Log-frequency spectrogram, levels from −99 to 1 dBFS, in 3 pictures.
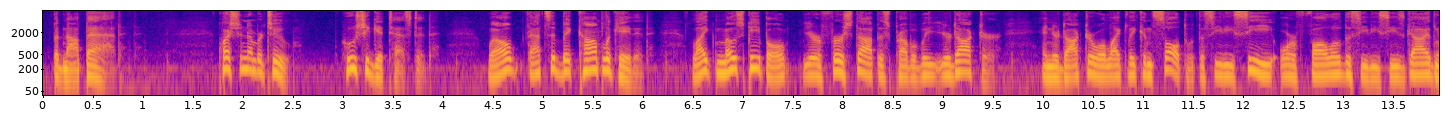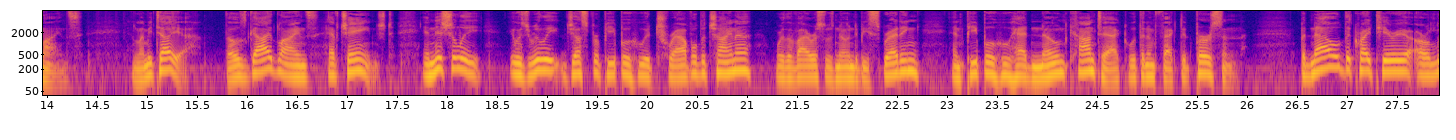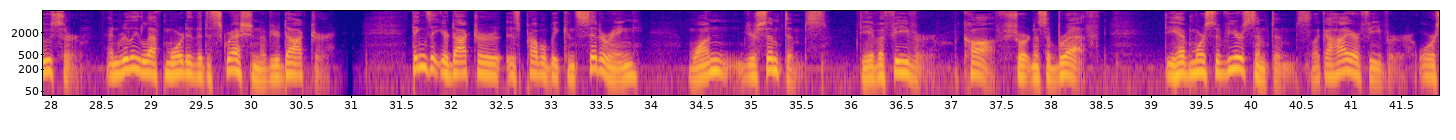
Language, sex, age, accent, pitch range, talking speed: English, male, 40-59, American, 120-165 Hz, 180 wpm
